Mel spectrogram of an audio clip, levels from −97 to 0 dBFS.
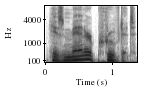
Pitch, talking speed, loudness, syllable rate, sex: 115 Hz, 170 wpm, -14 LUFS, 4.7 syllables/s, male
